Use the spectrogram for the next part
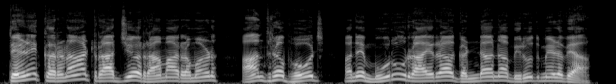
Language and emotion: Gujarati, neutral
